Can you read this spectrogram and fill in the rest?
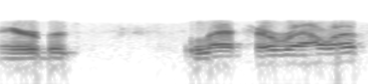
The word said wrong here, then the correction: Lateralus: Lateralus, and the chorus for that is Fibonacci.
